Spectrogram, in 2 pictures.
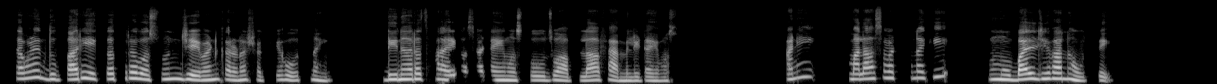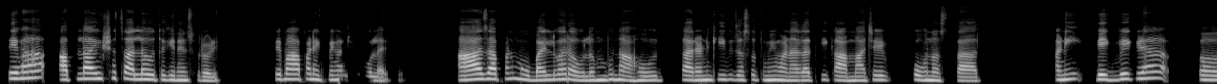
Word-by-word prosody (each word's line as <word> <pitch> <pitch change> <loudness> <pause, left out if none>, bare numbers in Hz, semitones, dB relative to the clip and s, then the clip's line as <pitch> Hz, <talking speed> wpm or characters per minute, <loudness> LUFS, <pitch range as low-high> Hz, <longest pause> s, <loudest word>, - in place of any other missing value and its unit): त्यामुळे 280 +5 +1
दुपारी 235 +4 +2
एकत्र 255 +3 0
बसून 245 +4 0
जेवण 215 -2 +3
करणं 205 -2 0
शक्य 205 +1 -10
होत 195 -3 -1
नाही. 185 -5 -2 0.6
डिनरच 235 +2 +3
हा 230 - +2
एक 220 0 -4
असा 205 +1 -8
टाईम 200 -1 +2
असतो, 195 0 -3
जो 200 +3 -3
आपला 185 +1 0
फॅमिली 175 -4 +1
टाईम 170 -1 -2
असतो. 170 - -9 1.1
आणि 320 +8 -2 0.4
मला 245 +1 +3
असं 275 +3 -3
वाटतं 290 0 -5
ना, 300 - -1
की 355 +3 -4 0.4
मोबाईल 235 +2 +5
जेव्हा 265 +1 +4
नव्हते 185 -8 -1 1.1
तेव्हा 285 +3 +3 0.2
आपलं 255 +4 +1
आयुष्य 265 +2 +2
चाललं 240 -3 +4
होतं 225 -2 +1
की 210 - 0
नाही 200 0 +2
सुरळीत? 180 -3 -4 0.6
तेव्हा 240 0 +2
आपण 235 +1 0
एकमेकांशी 215 -1 -3
बोलायचो. - - -7 0.6
आज 235 +4 +7
आपण 255 +1 +2
मोबाईलवर 220 0 +1
अवलंबून 200 +2 +2
आहोत, 190 0 0 0.2
कारण 205 0 +3
की 225 0 -5
जसं 210 +1 -5
तुम्ही 205 +1 +2
म्हणालात 190 -1 0
की 220 - -9
कामाचे 185 +1 0 0.3
फोन 200 -3 +1
असतात 175 -2 -2 0.8
आणि 235 +4 0 0.2
वेगवेगळ्या 250 +6 +2 0.4
अ, - - 0
220 Hz, 145 wpm, -20 LUFS, 195-250 Hz, 1.1 s, आज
